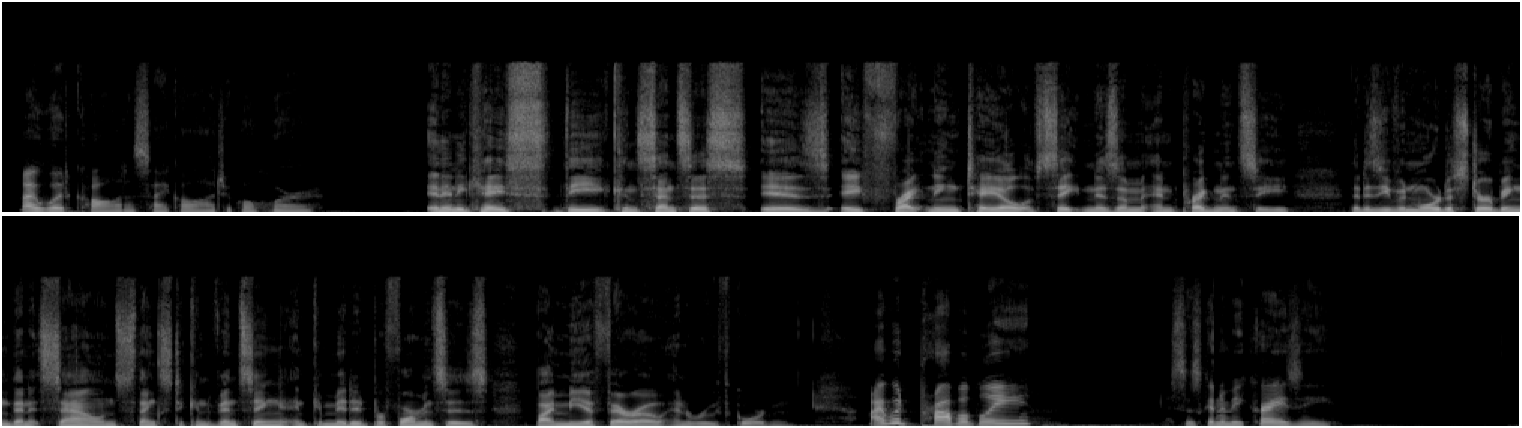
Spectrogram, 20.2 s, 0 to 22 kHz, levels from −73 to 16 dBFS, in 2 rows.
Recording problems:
none

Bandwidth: 15.5 kHz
